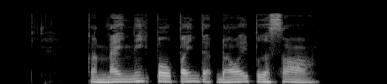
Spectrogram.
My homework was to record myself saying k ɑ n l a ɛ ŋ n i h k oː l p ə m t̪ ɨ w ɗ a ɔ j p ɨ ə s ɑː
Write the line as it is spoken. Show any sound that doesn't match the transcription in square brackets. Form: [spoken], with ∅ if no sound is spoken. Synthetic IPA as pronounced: k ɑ n l a ɛ ŋ n i h [p] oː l p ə [ɲ] t̪ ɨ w ɗ a ɔ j p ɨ ə s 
